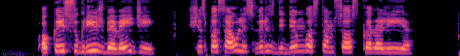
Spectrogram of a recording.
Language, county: Lithuanian, Vilnius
